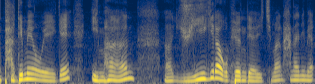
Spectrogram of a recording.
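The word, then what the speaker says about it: 바디매오: 근데 그게 바로 바디메오예요. 바디메오가 아니라 바디메오입니다. 바디메오. 바가 이제 아람어로 아들이라는 뜻이에요. 디메오의 아들, 바디메오라고 읽어야 되는 거예요.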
